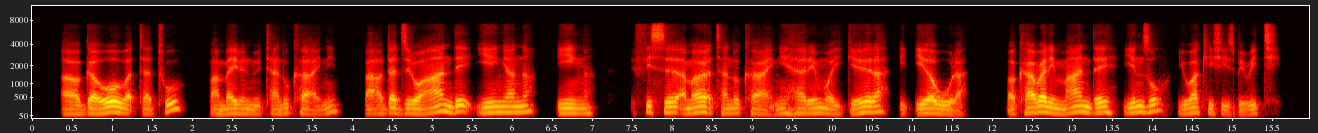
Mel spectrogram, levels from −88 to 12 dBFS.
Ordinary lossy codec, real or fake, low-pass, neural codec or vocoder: MP3, 96 kbps; fake; 7.2 kHz; codec, 16 kHz, 0.2 kbps, FocalCodec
